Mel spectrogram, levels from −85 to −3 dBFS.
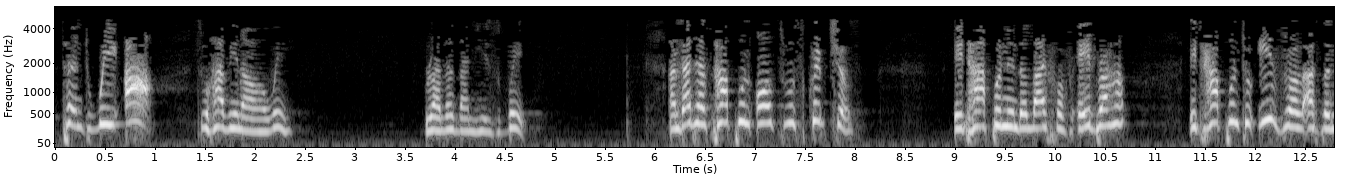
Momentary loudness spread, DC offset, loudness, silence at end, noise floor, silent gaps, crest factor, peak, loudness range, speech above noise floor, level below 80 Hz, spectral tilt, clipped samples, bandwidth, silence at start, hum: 10 LU; under 0.1%; -18 LUFS; 0 s; -59 dBFS; none; 16 dB; -2 dBFS; 7 LU; 42 dB; -50 dBFS; -10.5 dB/octave; under 0.1%; 4.9 kHz; 0.1 s; none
